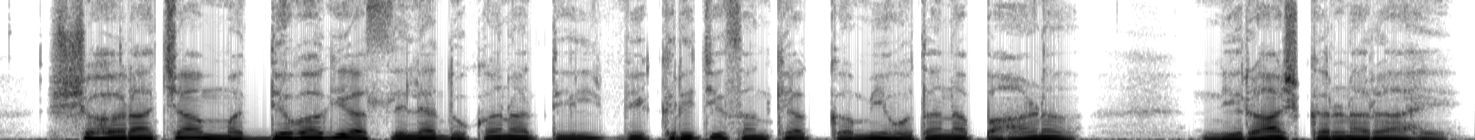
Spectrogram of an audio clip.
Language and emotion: Marathi, sad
